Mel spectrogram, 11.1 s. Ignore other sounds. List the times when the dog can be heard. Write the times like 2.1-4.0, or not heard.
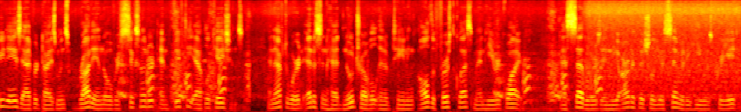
1.8-3.8, 7.4-9.2.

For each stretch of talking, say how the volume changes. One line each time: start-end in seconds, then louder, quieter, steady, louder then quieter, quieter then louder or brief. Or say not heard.
0.0-11.0 steady.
